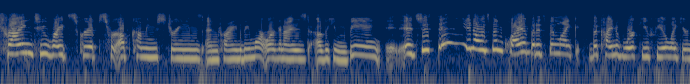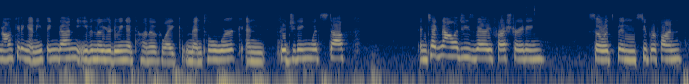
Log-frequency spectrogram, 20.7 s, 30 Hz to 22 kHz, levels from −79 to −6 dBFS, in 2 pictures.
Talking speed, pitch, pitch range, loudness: 185 wpm, 230 Hz, 215-295 Hz, -35 LUFS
